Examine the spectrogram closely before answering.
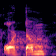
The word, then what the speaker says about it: autumn: पतझड़ को बोलते हैं ऑटम। तो ऑटम लिखते हैं AUTUMN। और इसमें सबसे कॉमन गलती यह है, M के बाद N आता है। ये N उच्चारण नहीं किया जाता, सिर्फ बोलते हैं ऑटम, लेकिन आखिर में N भी आता है।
